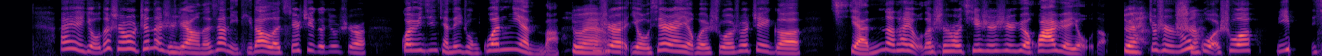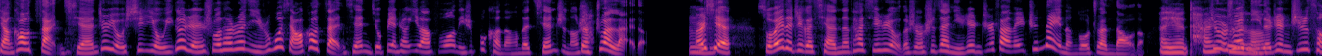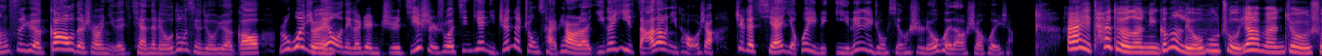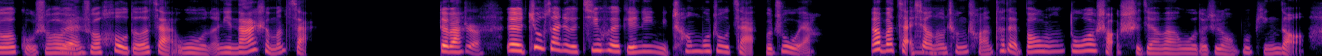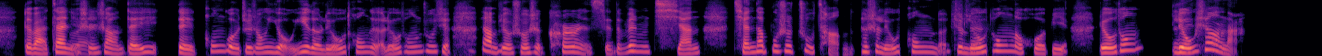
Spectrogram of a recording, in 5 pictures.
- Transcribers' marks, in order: in English: "currency"
- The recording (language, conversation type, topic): Chinese, podcast, 钱和时间，哪个对你更重要？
